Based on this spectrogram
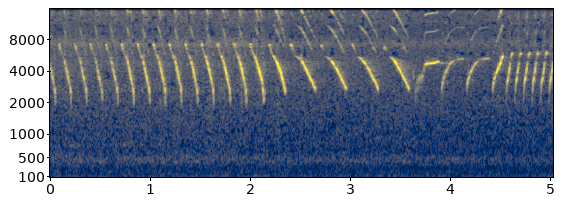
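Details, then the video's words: Belgian canary song made of a steady series of high downward-slurred whistles, about four a second, slowing slightly midway before shifting to brighter, quicker rising and falling notes. "Belgian Canary Singing"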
